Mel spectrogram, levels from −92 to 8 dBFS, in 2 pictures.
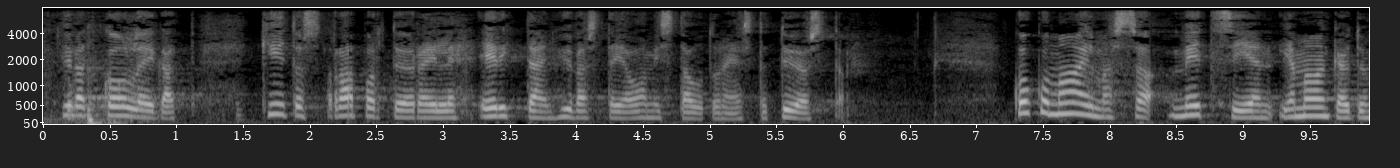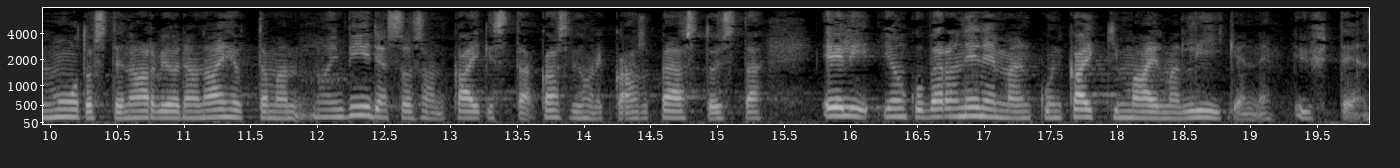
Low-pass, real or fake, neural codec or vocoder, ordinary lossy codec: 7.2 kHz; real; none; none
